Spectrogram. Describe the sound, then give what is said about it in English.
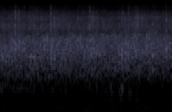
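The Zoe Church audience claps steadily during a sermon, a dense wash of many hands with no gaps, sustained at an even, fairly loud level for the whole moment. “Somebody clap today.”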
